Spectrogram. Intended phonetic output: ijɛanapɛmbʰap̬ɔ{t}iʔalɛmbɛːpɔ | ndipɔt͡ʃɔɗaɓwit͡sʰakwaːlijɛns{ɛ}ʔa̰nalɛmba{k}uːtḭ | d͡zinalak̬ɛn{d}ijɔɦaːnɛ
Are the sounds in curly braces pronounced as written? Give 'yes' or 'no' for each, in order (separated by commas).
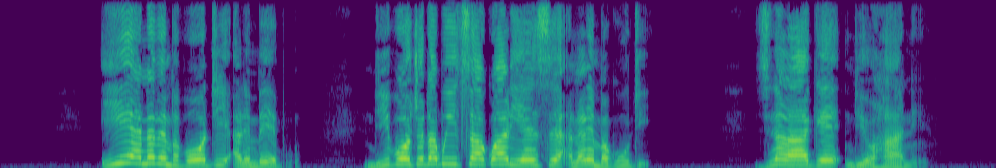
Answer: yes, yes, yes, yes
